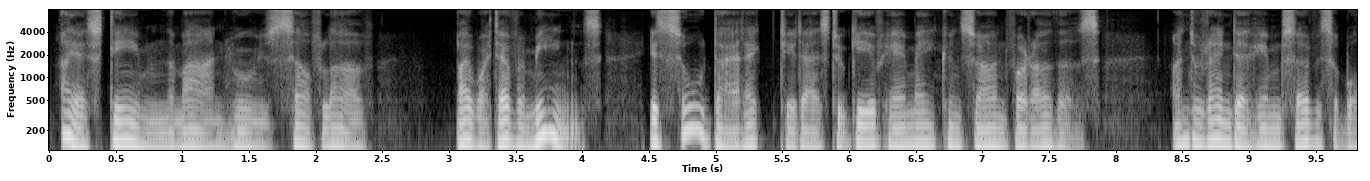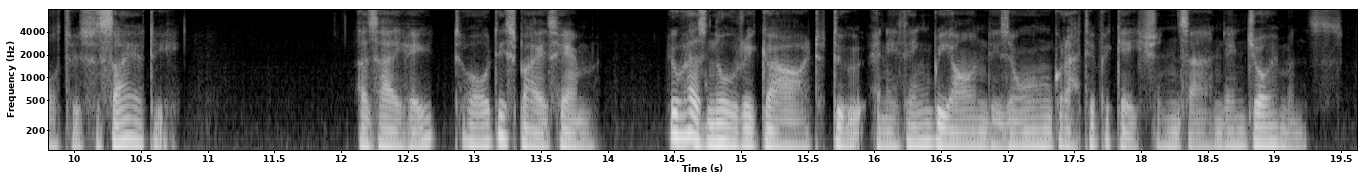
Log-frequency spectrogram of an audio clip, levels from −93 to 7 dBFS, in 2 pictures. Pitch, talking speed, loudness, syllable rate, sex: 105 Hz, 140 wpm, -18 LUFS, 4.4 syllables/s, male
